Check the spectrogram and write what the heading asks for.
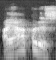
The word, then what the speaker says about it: Iapetus: to Dan that are dropping down into Lapidus Iapetus is interesting because it's it's about two different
